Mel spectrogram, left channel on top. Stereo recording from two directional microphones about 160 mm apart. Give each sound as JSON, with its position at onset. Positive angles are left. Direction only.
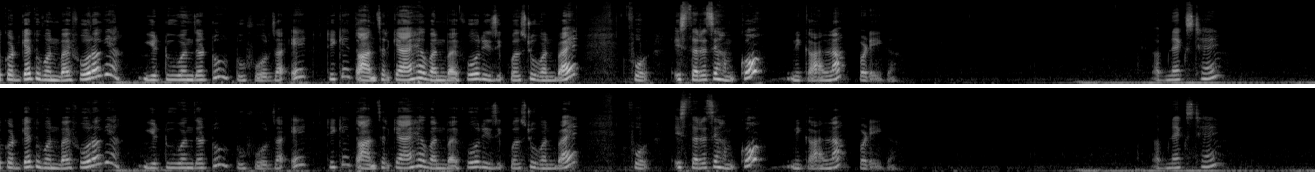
{"t": 0.0, "sound": "speech", "side_deg": 40}
{"t": 11.5, "sound": "a woman's voice", "side_deg": 40}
